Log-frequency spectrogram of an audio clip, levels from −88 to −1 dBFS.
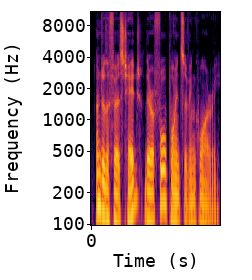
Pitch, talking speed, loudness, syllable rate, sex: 110 Hz, 230 wpm, -18 LUFS, 6.6 syllables/s, male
